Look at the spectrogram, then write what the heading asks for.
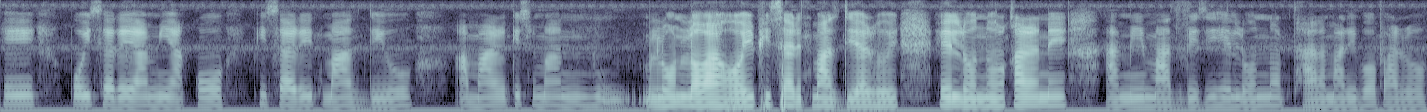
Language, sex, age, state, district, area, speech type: Assamese, female, 45-60, Assam, Darrang, rural, spontaneous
